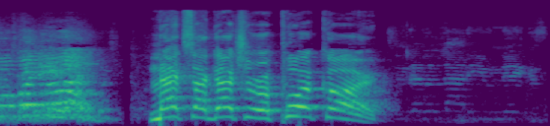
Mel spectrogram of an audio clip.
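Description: A young man wails loudly in a high voice.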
